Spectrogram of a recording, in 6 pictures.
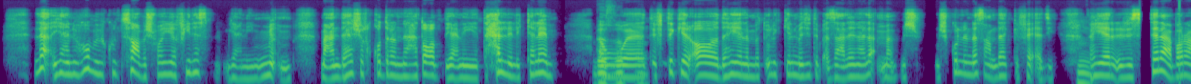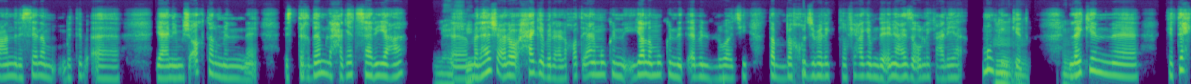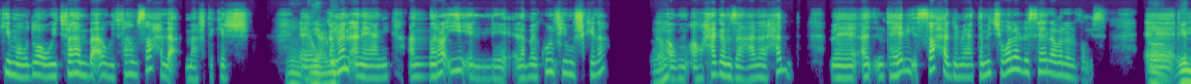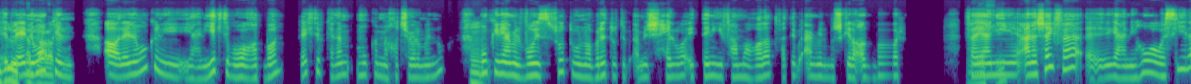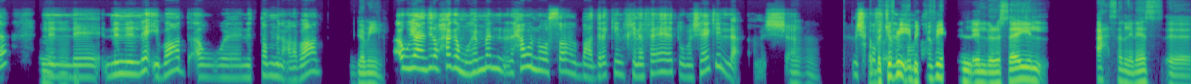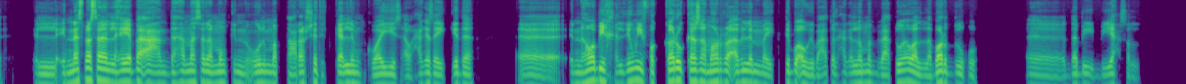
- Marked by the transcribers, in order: tapping; in English: "الvoice"; in English: "voice"; other background noise
- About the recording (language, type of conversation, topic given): Arabic, podcast, إزاي بتفضّل تتواصل أونلاين: رسايل ولا مكالمات؟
